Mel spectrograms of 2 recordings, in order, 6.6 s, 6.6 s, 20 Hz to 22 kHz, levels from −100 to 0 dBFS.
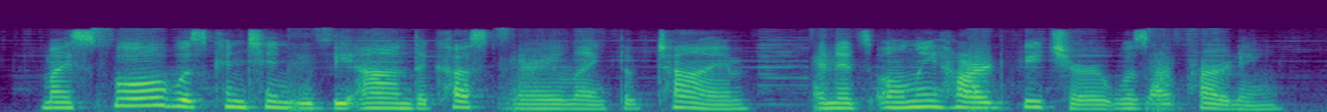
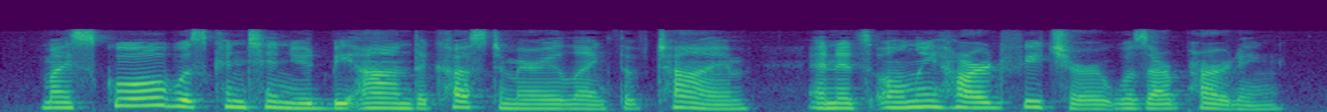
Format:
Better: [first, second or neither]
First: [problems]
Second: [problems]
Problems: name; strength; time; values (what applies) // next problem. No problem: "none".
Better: second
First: noise reduction (neural separator model SepFormer DNS4)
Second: none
